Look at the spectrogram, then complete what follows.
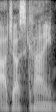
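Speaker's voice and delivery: put-on American Southern accent. Retelling what a friend in the background says: put-on Southern accent. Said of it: "that was my Southern accent".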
